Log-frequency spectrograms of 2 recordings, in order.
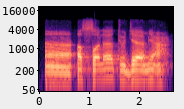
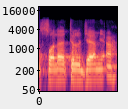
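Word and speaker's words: الصلاة جامعة: tak kenal dengan saat dengan tulisannya assholatu jamiah assholatu jamiah bukan salatul Jami'ah itu salah Sebab di outlet2 dlam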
